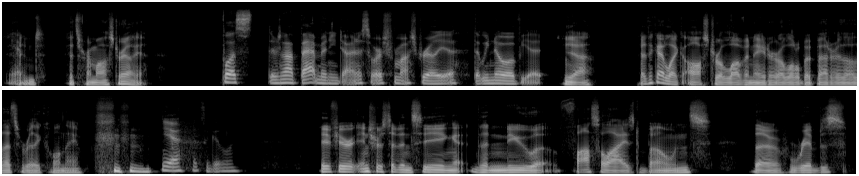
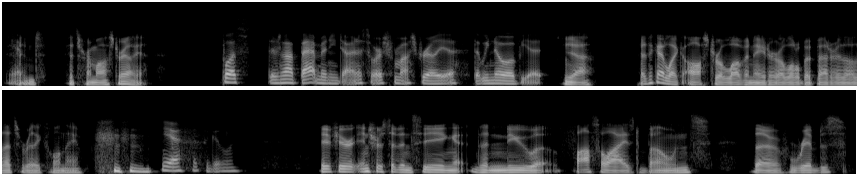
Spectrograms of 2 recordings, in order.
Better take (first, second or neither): first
